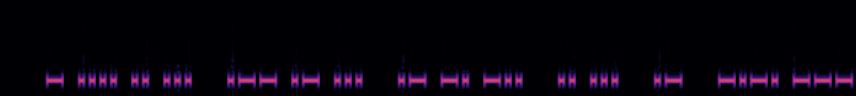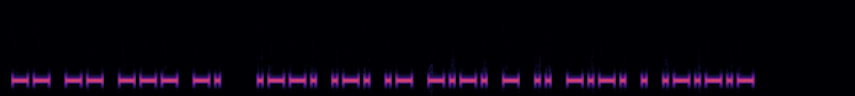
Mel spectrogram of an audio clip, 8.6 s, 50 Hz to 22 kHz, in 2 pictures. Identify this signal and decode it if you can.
Morse code, heard as a keyed tone, about 41 wpm, 700 Hz. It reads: THIS WAS AND IS A COMMON PRACTICE.
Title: Sentences from Top 1000 Words - Review Part 4 - 45wpm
